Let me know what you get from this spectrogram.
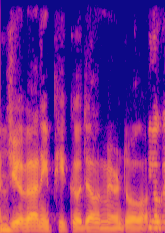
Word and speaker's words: Giovanni Pico della Mirandola: yeah, and so I'm going to mispronounce his name, Pico Mirandella, the Yeah, Giovanni Pico della Mirandola.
